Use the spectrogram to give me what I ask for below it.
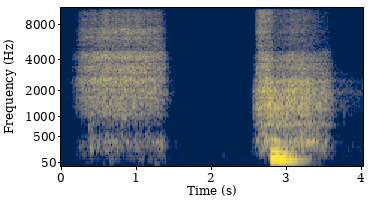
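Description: A deep breath taken during a calm guided moment: a long airy hiss lasting about a second, a pause of silence, then a louder, longer sighing breath with a soft voiced undertone that trails away.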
